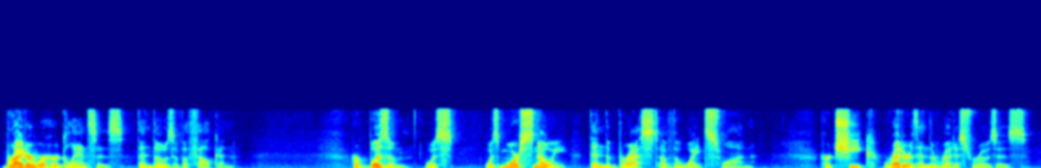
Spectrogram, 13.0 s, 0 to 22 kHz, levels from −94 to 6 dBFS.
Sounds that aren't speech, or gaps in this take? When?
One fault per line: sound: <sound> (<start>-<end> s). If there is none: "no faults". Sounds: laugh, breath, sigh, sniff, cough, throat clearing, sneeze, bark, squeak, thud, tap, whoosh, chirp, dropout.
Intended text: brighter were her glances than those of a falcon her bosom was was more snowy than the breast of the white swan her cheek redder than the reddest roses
no faults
